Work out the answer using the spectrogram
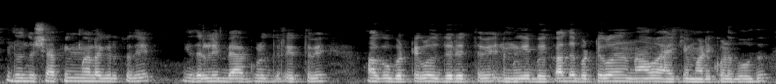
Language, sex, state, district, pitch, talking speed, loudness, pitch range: Kannada, male, Karnataka, Bijapur, 140 Hz, 125 wpm, -15 LUFS, 135-145 Hz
